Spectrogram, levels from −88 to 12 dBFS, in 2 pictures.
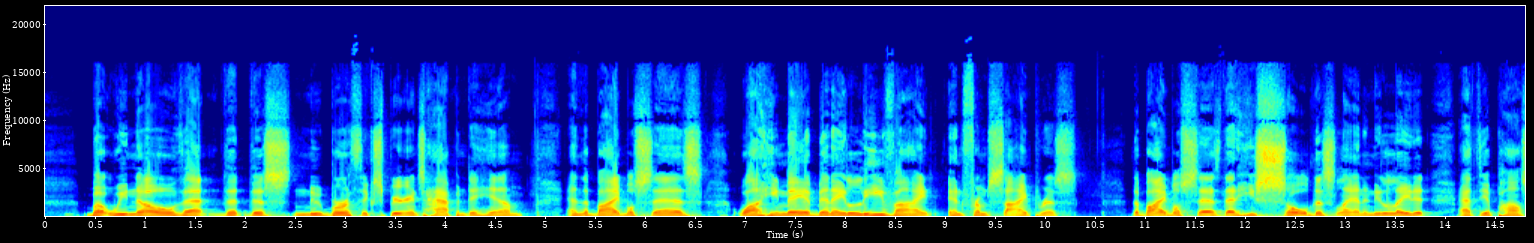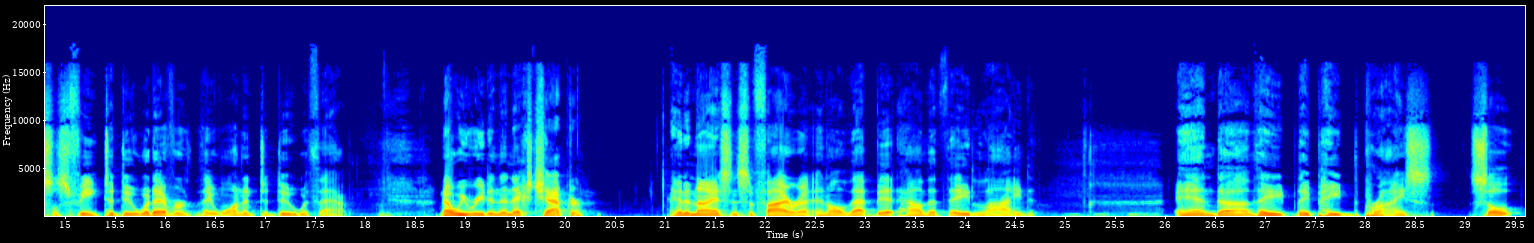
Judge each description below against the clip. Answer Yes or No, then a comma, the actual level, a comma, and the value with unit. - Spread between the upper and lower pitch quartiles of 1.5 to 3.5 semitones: No, average, 3.9 semitones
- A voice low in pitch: Yes, low, 120 Hz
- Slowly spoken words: No, average, 155 wpm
